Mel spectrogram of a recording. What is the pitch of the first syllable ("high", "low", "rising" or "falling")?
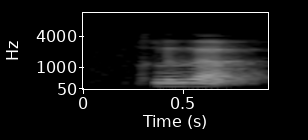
falling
